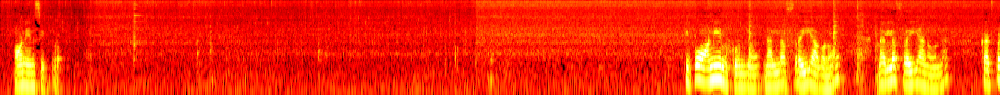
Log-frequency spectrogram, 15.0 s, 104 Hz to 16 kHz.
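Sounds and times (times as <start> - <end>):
onions sizzling in butter: 0.0 - 15.0
steel spatula clicking on pan: 1.9 - 2.3.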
